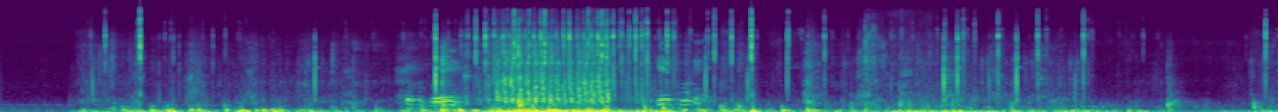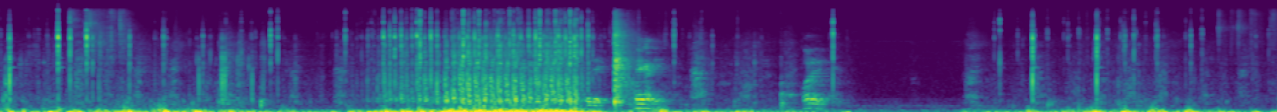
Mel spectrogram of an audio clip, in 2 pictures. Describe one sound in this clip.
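A dog's paws thud and patter as it runs on carpet.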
